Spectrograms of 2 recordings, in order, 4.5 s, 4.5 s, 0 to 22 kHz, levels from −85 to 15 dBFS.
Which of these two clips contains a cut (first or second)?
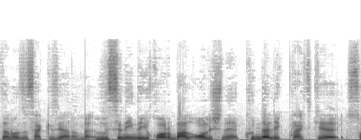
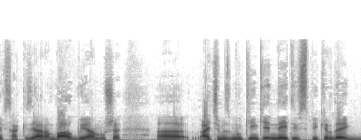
first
